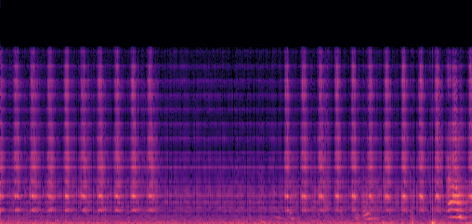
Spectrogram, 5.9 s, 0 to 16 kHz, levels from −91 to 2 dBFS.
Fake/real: fake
